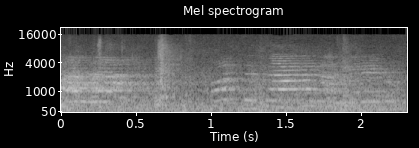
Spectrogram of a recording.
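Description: Children shouting and squealing in high voices: a long call trails off at the start and another comes about a second and a half in.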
